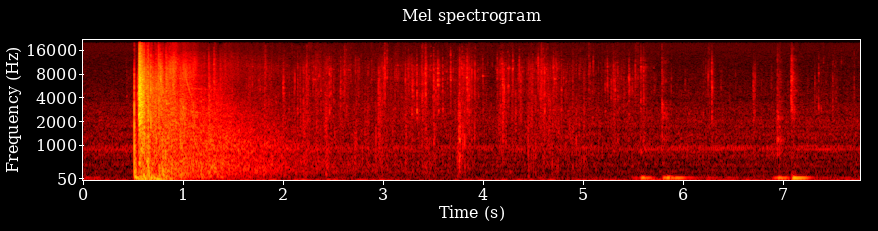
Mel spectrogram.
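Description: A frag grenade bursts in a military shooter game with a single loud, sharp blast that rings out and decays slowly over several seconds, followed later by a couple of dull low thumps in the distance.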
